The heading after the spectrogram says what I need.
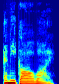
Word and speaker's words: Negary: This word is from the Kochi language, it's pronounced Negary.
